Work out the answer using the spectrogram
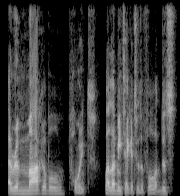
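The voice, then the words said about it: Put-on British accent. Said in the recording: “the British accents ... I just can't talk like that anymore”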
